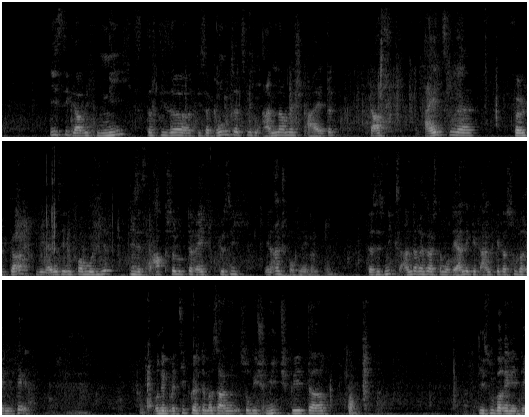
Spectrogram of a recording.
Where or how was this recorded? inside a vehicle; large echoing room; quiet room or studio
large echoing room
